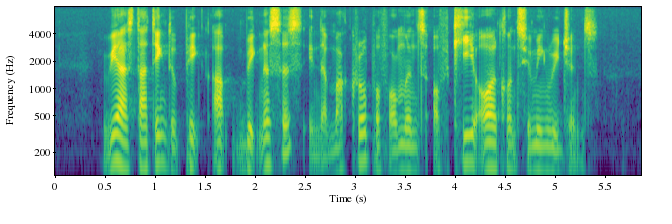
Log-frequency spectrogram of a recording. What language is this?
English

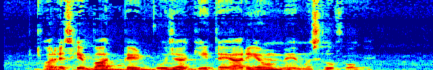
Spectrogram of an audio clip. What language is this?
Urdu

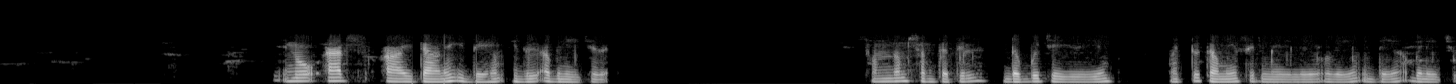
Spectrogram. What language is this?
Malayalam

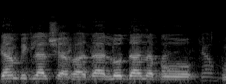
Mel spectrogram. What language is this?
Hebrew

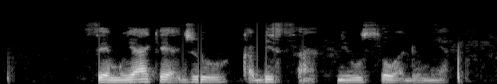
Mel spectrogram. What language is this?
Swahili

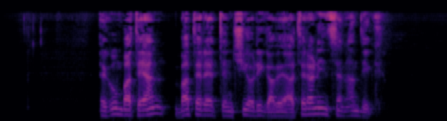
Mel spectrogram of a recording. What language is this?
Basque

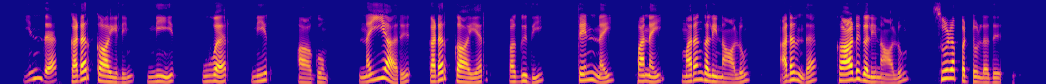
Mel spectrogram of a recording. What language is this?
Tamil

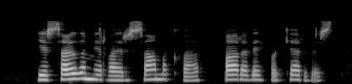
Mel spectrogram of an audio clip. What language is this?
Icelandic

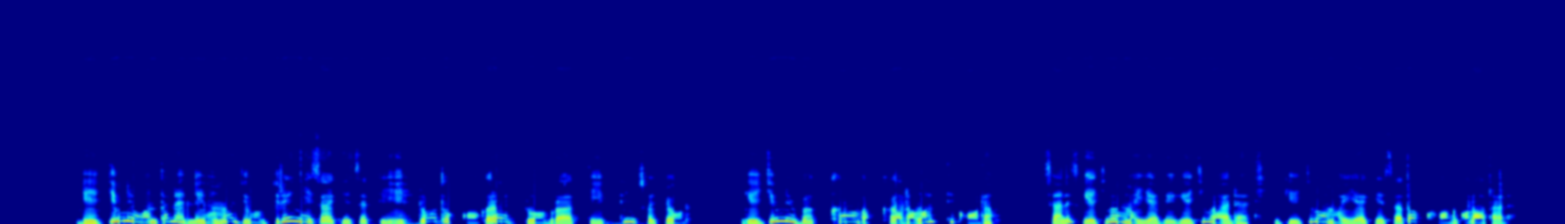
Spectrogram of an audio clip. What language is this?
Oromo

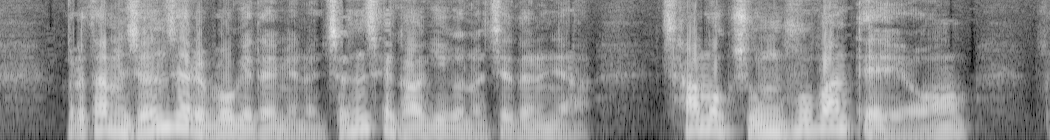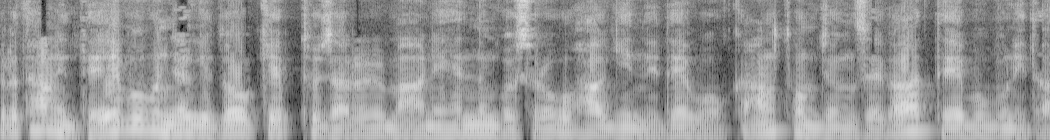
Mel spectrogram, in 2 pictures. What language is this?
Korean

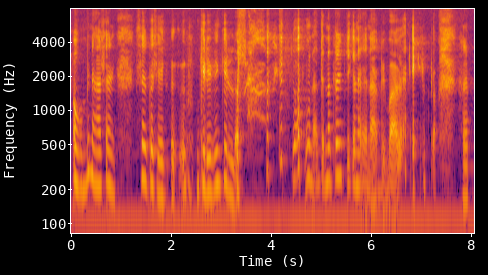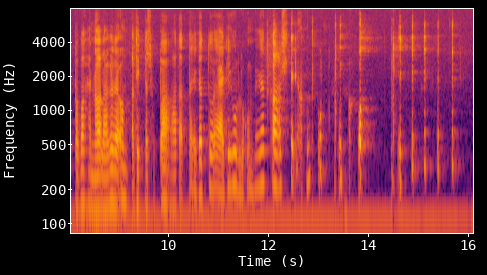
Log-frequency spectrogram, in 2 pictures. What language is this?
Finnish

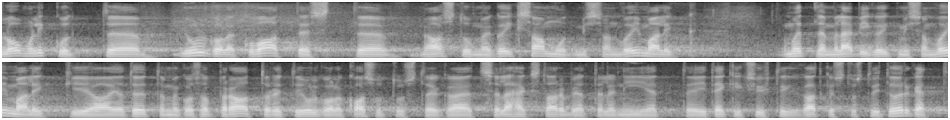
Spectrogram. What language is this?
Estonian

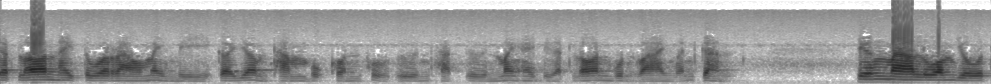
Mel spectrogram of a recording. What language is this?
Thai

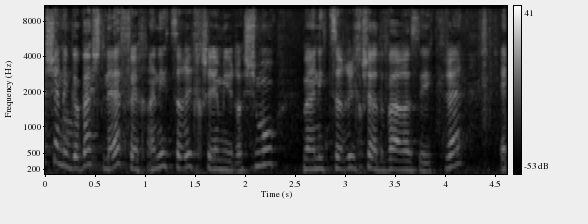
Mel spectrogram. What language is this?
Hebrew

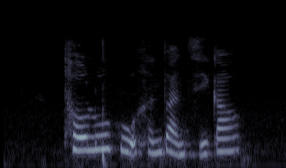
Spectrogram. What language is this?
Chinese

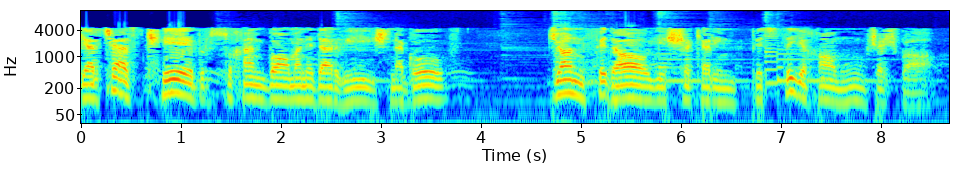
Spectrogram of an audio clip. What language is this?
Persian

